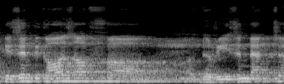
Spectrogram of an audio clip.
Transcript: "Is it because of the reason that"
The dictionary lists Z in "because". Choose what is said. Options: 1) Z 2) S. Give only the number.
1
